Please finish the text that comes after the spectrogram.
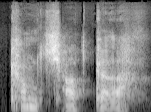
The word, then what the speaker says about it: Kamchatka: Petersburg or venture to a volcano on the, and I'm going to murder this, Kamchatka Peninsula. You pronounced it perfectly.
